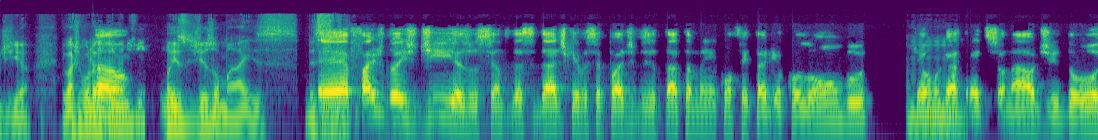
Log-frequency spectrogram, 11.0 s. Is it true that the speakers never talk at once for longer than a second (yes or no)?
yes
